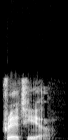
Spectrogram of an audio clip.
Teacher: look at the glide that is inserted to separate the two vowels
